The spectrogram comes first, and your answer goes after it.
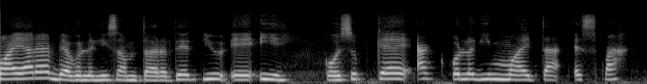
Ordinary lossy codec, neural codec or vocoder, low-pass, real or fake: none; codec, 16 kHz in and 24 kHz out, 0.9 kbps, LongCat-Audio-Codec, fine tuned four codebook decoder; 10.8 kHz; fake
